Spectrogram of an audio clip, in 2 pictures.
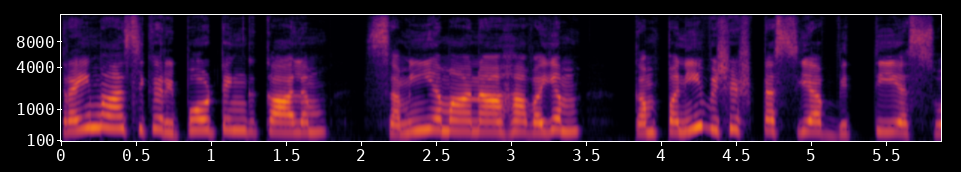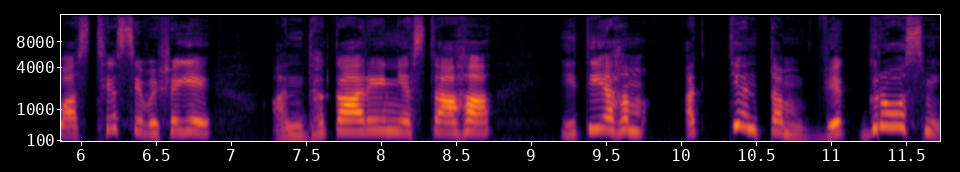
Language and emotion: Sanskrit, angry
